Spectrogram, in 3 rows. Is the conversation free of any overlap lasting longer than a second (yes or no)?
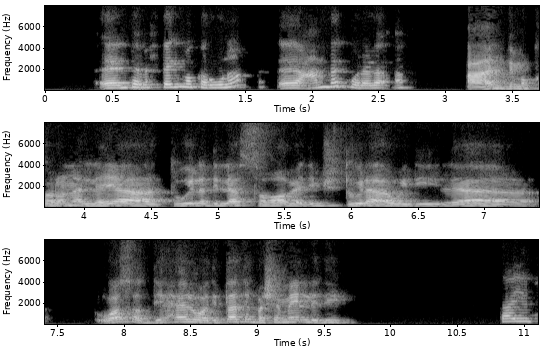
yes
